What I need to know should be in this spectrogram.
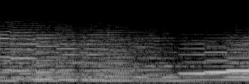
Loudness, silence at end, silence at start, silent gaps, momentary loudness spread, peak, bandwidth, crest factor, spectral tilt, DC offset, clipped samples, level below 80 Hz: -28 LUFS; 0 s; 0 s; none; 9 LU; -12 dBFS; 10 kHz; 14 dB; -6 dB/octave; under 0.1%; under 0.1%; -58 dBFS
